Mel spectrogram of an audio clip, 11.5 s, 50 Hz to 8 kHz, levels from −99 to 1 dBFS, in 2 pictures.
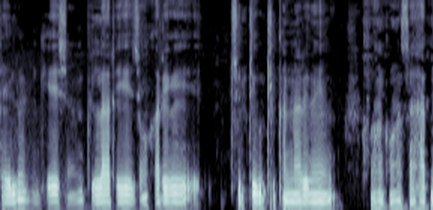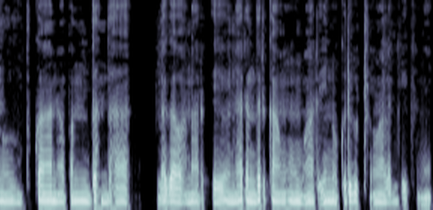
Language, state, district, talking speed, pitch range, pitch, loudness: Kurukh, Chhattisgarh, Jashpur, 135 wpm, 95-100 Hz, 95 Hz, -19 LUFS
